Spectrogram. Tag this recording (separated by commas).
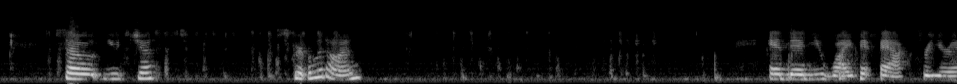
inside a small room, Speech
